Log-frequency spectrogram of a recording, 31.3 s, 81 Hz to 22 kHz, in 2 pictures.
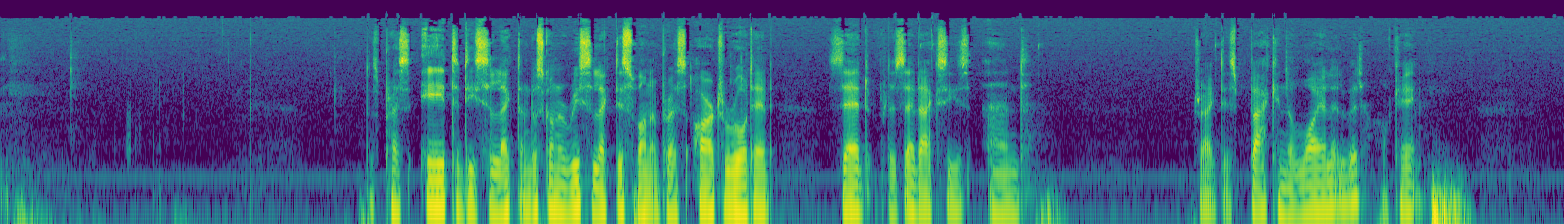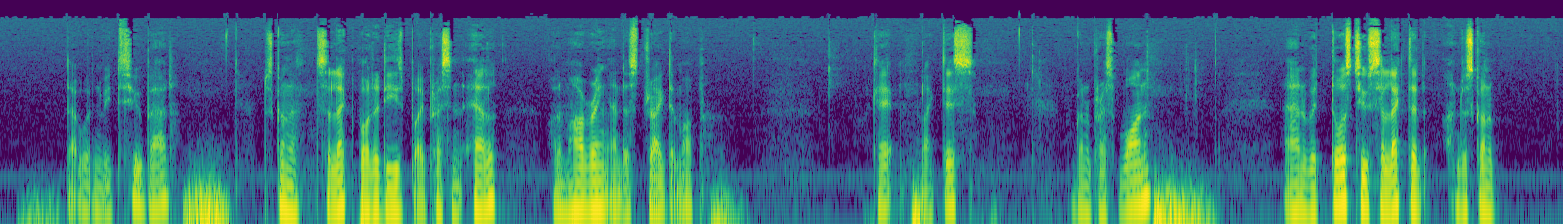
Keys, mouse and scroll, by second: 4.5-7.9 middle drag, 9.6 a, 10.6 l, 12.0 r, 14.4-17.3 drag, 17.6 click, 18.0-20.0 middle drag, 24.4 l, 25.8 click, 31.1 KP_1.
